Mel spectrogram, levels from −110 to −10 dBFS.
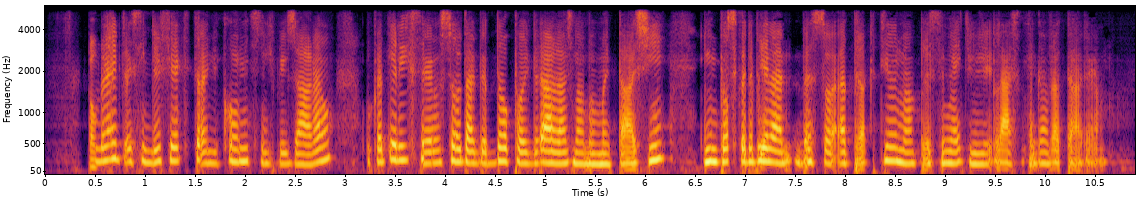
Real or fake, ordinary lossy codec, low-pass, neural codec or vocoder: fake; none; 5.4 kHz; codec, 16 kHz in and 24 kHz out, 0.6 kbps, FireRedTTS-2 codec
